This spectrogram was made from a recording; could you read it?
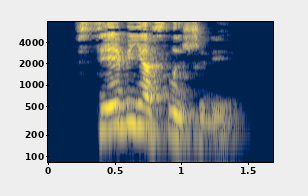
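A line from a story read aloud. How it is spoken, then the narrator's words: Barking. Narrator (Russian): рявкнул он напоследок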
